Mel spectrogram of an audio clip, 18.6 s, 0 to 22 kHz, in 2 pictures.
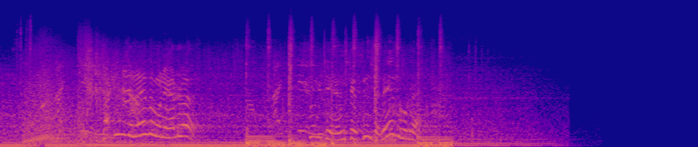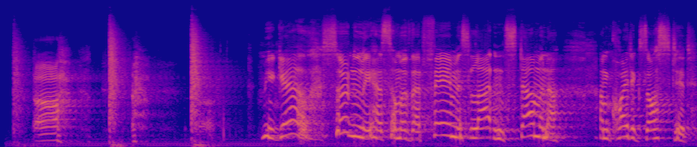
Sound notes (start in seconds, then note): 9.8 muffled yelling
